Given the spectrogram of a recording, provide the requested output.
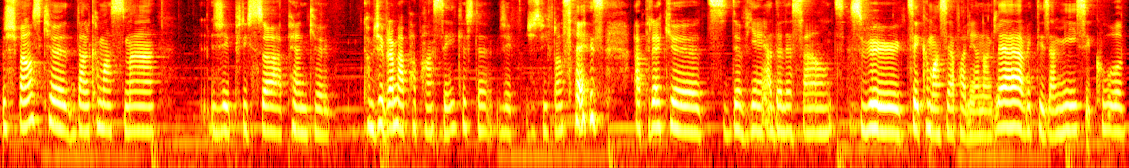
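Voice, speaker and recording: Flat-toned woman with a gravelly edge. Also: medium pitch, unhurried, faint music behind. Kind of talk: documentary interview.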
